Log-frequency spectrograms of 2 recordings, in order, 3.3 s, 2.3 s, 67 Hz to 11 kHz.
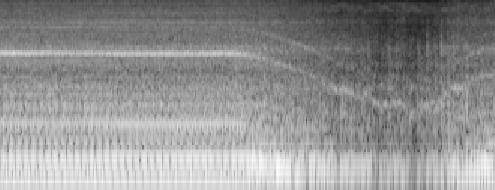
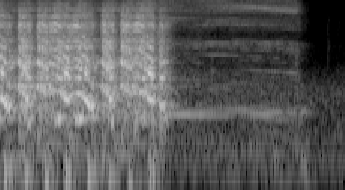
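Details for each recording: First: BMW K100 first start after a long layup and a fuel tank overhaul with new internals. Lumpy, uneven idle that dips sharply and recovers, "sounds like a tractor"; it sounded better later; rough running. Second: BMW K100 motorcycle, first start attempt after a fuel tank overhaul with new internals, fresh fuel and the battery reinstalled: rapid, even starter cranking for about a second, then a steady high whine from the fuel pump running.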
